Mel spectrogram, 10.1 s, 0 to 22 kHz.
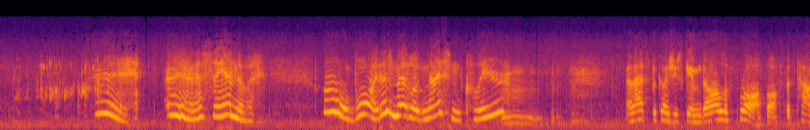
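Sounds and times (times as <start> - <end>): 
liquid poured from kettle into glasses: 0.0 - 1.7
speech: 1.2 - 3.4, 4.2 - 6.6, 7.8 - 10.1.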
